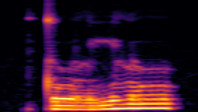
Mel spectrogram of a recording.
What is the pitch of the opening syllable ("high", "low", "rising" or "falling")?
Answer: low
